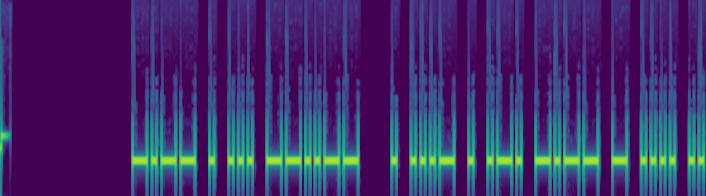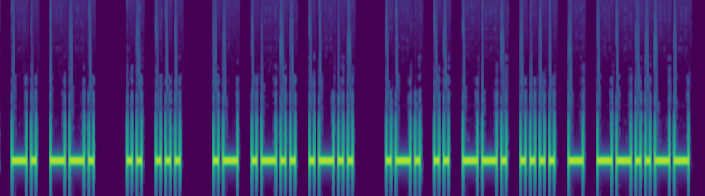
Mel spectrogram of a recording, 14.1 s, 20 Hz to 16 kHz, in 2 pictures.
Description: Morse code, heard as a keyed tone, about 25 wpm, 700 Hz. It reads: YES, EVERYTHING IS ALL RIGHT,
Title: Sentences from Top 1100 Words 25wpm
